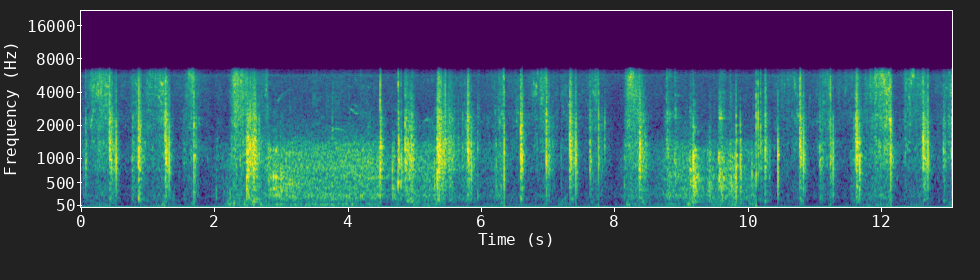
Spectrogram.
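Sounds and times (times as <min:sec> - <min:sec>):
hockey stick clacking on pucks: 0:00.0 - 0:01.8, 0:04.4 - 0:13.0
blade scraping across pad: 0:00.0 - 0:02.9, 0:04.8 - 0:08.6, 0:10.0 - 0:13.0.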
